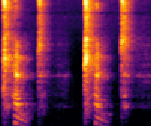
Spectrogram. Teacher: It's a glottal plosive, as a matter of fact, because we've got air stored back behind it.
